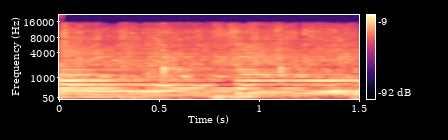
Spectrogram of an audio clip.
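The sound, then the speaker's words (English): A steady wash of dense clapping, a crowd giving Jesus a round of applause together, running the whole time over sustained, held musical tones underneath, with no talking. “Let's give Jesus a round of applause this year, a victorious one.”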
